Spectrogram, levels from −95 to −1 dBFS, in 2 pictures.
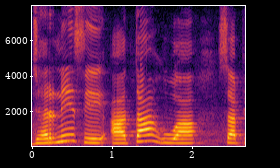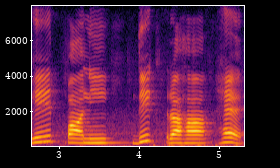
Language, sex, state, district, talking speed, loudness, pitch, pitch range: Hindi, female, Madhya Pradesh, Katni, 100 wpm, -16 LUFS, 235 Hz, 225-280 Hz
